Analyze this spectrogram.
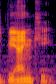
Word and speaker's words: Bianchi: The pronunciation of Bianchi is Bianchi.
